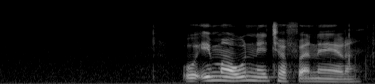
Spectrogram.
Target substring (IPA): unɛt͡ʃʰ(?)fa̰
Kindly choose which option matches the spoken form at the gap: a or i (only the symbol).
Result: a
